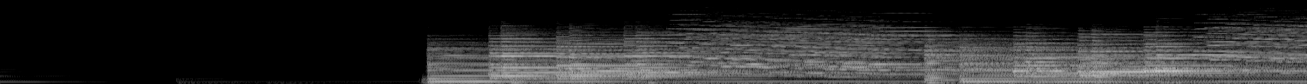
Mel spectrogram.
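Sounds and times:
solo piano chords: 0:04.3 - 0:13.0.

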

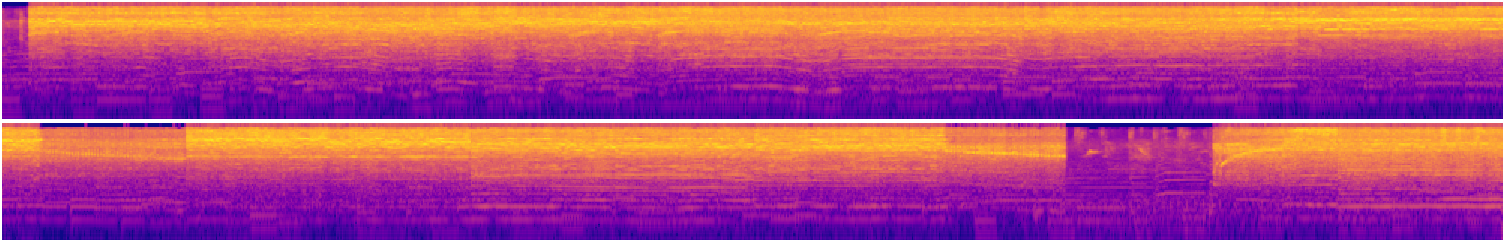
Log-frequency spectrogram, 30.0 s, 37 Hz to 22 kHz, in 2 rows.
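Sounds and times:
angle grinder grinding steel: 0:00.0 - 0:25.7, 0:27.1 - 0:30.0.

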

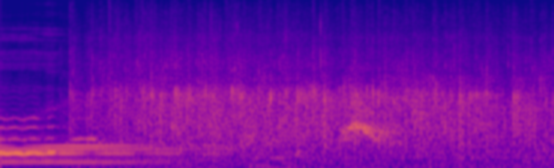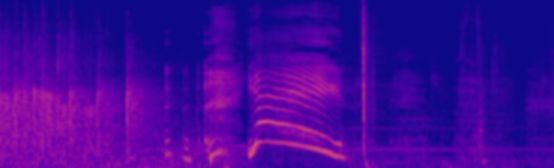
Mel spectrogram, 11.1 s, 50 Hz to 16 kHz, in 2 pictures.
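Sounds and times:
audience clapping: 0:00.6 - 0:07.5.

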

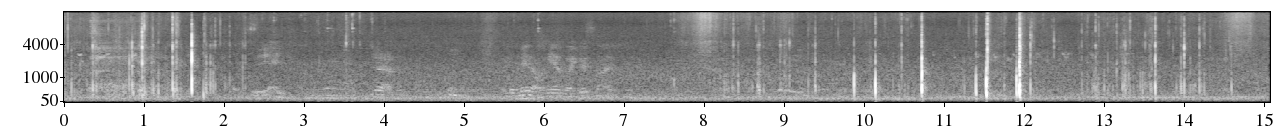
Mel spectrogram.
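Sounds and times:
dog chewing plastic bottle: 0:00.0 - 0:02.3, 0:08.2 - 0:10.8, 0:11.4 - 0:14.7.

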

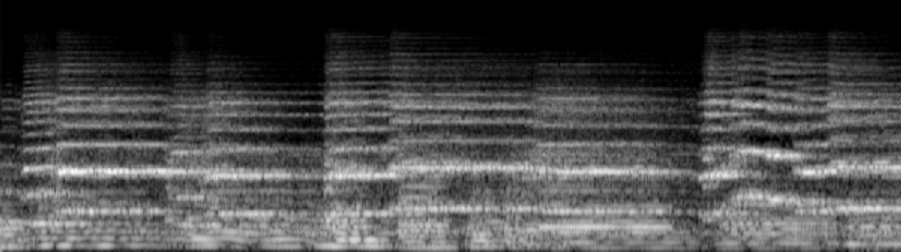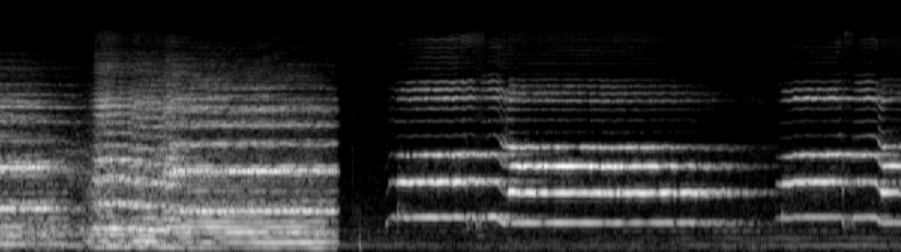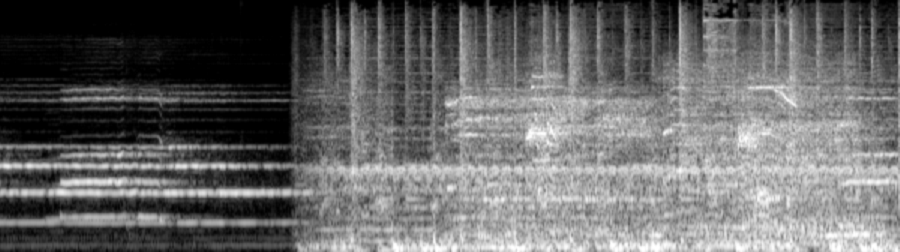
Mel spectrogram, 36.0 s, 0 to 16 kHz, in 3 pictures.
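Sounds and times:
long held sung notes: 0:27.9 - 0:36.0
harsh noisy passage with clicks: 0:30.2 - 0:36.0.

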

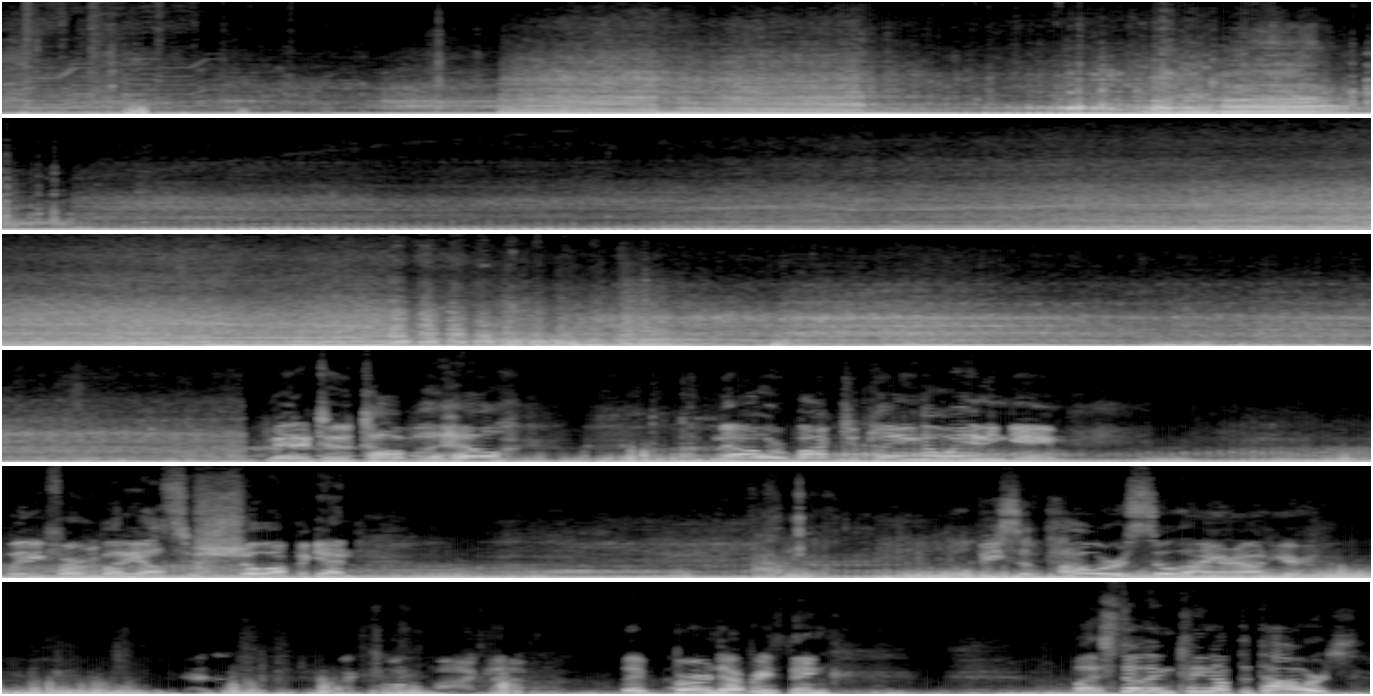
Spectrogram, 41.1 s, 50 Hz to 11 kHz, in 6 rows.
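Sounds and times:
truck engine labouring uphill: 0:00.0 - 0:32.2.

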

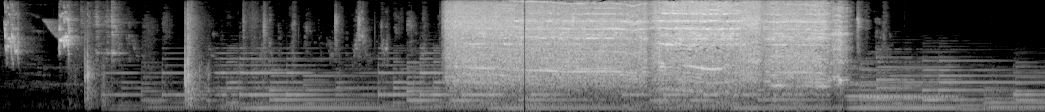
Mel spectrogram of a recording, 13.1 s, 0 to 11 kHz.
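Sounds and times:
power tool cutting rubber: 0:05.6 - 0:10.7.

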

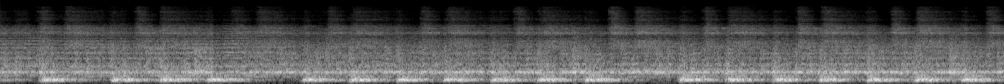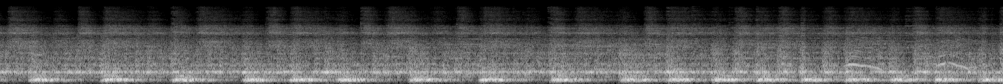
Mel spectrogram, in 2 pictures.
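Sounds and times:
cymbals: 0:00.0 - 0:20.0
massed drums beating: 0:00.0 - 0:20.0
held high note: 0:18.3 - 0:20.0.

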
